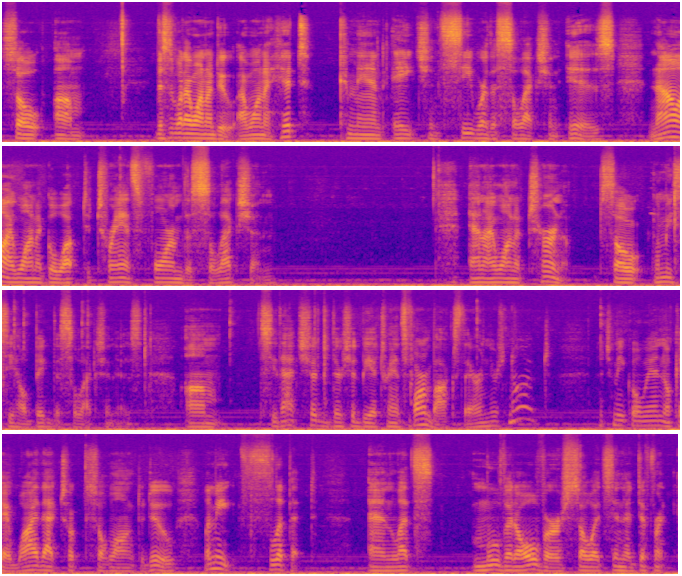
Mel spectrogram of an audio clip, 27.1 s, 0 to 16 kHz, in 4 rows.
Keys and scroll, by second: 4.1 super+h.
